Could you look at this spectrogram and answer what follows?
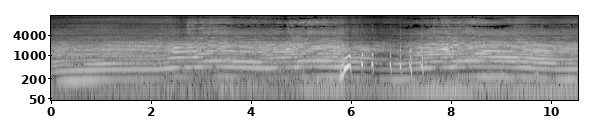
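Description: Nitro glow engine of an RC OMP Edge aerobatic plane running at high revs, rising gently in pitch over the first few seconds while the plane hangs nose-up on its propeller. About six seconds in comes a rapid series of six or seven sharp throttle blips, and then it settles back to steady running.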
